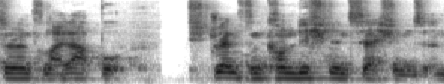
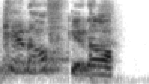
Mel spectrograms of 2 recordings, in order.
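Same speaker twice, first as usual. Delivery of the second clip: put-on squeal, high, then higher; 14 semitones higher than usual. Retelling being held in an armbar by a brother: retelling a squeal. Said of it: "squealing like a little pig".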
